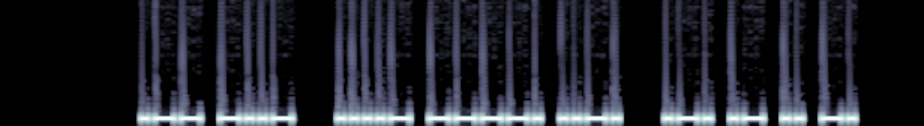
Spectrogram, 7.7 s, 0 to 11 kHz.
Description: Morse code, heard as a keyed tone, about 22 wpm, 700 Hz. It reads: WX 49F RAIN
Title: Practice QSO - Exchange 2 - Info - 22wpm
